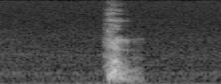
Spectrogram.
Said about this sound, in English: But like my hiccups, they're kind of annoyingly in the way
